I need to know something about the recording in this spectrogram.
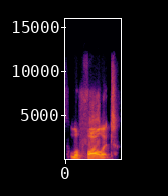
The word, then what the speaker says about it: LaFollette: my life it's fine it's LaFollette rhymes with wallet well follow it we'll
